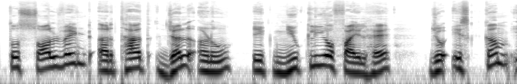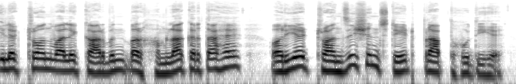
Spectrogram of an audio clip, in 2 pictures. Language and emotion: Hindi, neutral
